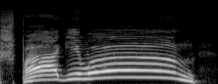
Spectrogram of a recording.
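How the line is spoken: Furious red-faced yell. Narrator (Russian): заорал багровея

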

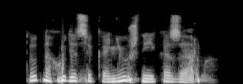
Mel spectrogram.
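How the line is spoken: Plain. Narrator (Russian): сказала Мия

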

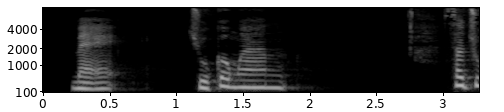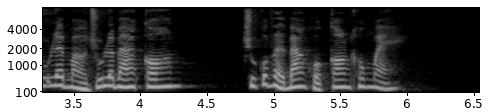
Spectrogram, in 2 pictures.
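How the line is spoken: Innocent child asking. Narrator (Vietnamese): Bo đôi mắt ngây thơ và hỏi tôi

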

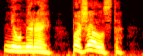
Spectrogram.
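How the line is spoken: Pleading. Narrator (Russian): взмолилась девушка

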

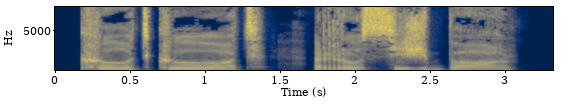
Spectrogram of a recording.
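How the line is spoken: Creaky hateful voice nearby. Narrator (Russian): проскрипел рядом ненавистный до жути голос

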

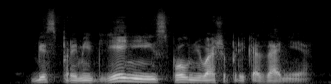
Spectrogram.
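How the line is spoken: Plain. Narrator (Russian): сказал они

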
